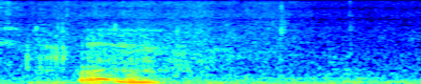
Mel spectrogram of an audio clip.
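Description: A man's single short spoken 'yeah' with a falling pitch, then quiet room tone.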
